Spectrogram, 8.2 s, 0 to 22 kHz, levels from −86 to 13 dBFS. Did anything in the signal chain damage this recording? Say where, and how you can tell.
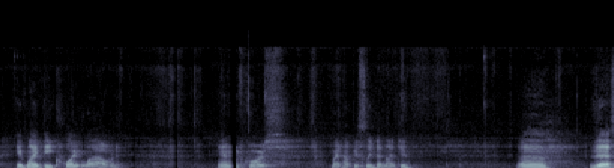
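Yes. Repeated stalls (stutter) at 1.09 to 1.80 s: four network jitter-buffer gaps, 100 ms of held sound in total, longest 50 ms. Nothing is lost, unlike dropouts.

A short stall from a late packet at 2.28 to 2.37 s holds the sound 70 ms, then resumes in place. It is a single event, not a recurring pattern.

At 3.03 to 3.15 s the sound is continued for 100 ms, ending in 30 ms of silence. This is likely a call audio freeze from delayed network packets. The fade to silence sets it apart from a brief stall.

A jitter buffer speed-up at 5.85 to 6.63 s trims about 70 ms. It runs at 109% speed with the pitch unchanged, which rules out resampling.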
